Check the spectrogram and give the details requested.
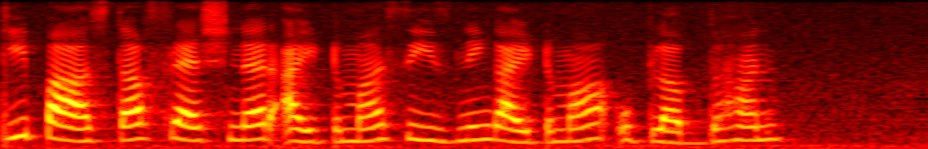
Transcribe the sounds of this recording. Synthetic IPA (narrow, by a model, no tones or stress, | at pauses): kipaːst̪aːpʰɾɛːʃnəɾaːiʈəmãːsiːznɪ̃ŋɡaːiʈəmãʔʊpləb̚d̪ɦən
